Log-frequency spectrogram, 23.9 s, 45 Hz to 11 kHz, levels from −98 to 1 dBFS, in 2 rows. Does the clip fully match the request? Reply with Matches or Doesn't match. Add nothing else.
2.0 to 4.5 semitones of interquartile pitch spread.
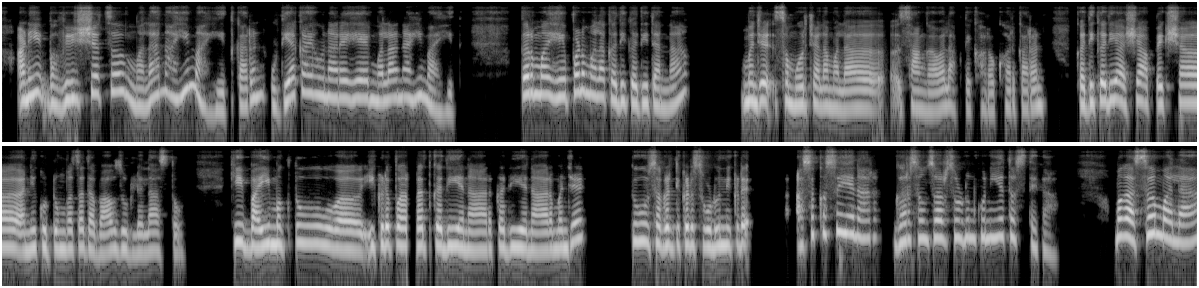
Doesn't match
